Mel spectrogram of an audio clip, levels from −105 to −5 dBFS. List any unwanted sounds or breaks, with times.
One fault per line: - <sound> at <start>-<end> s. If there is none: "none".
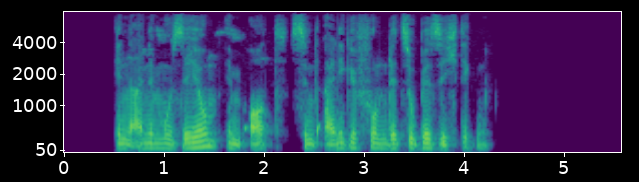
none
